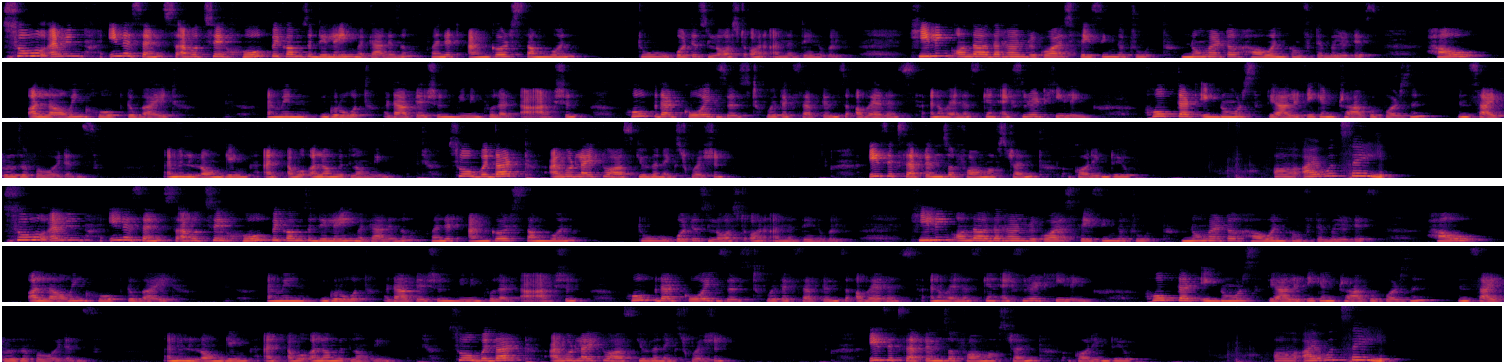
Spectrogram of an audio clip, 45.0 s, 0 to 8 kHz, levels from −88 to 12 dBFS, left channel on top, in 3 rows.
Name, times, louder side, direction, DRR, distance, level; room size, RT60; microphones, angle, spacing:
voice 1, 0.0-5.8 6.4-8.4 8.6-11.5 11.8-13.6 14.3-14.7 15.3-16.7 17.7-24.0 24.3-25.9 26.5-29.3 29.6-30.8 31.7-33.9 34.2-37.3 38.4-41.4, left 2 dB, 70° left, 6 dB, 3.3 m, -34 dB
voice 2, 42.3-43.8, left 1 dB, 25° left, 3 dB, 2.7 m, -33 dB
17.0 x 10.5 x 6.4 m, 0.36 s
head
